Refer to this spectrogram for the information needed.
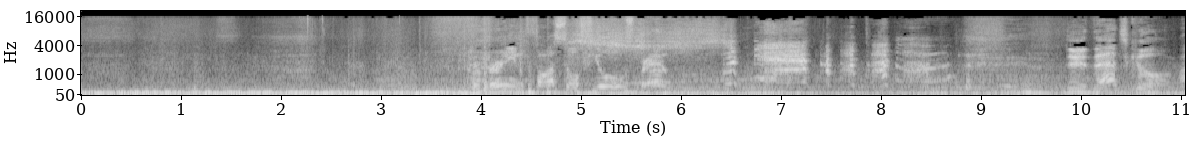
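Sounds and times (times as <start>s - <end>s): tyre and road noise: 0.0s - 11.0s
men laughing hard: 6.0s - 9.6s.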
